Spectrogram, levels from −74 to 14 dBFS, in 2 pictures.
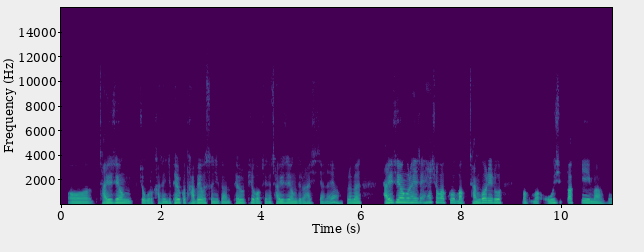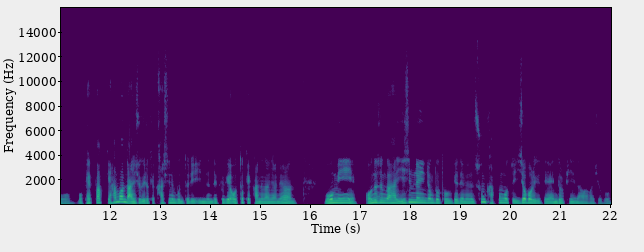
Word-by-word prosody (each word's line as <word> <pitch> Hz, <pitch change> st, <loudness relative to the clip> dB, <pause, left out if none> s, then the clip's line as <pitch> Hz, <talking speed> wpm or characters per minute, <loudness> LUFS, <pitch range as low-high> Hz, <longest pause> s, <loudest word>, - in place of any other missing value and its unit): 어 105 Hz, -1 st, 0 dB, 0.2 s
자유 115 Hz, +4 st, +3 dB
수영 135 Hz, -2 st, +2 dB, 0.2 s
쪽으로 110 Hz, -4 st, -1 dB
가서 95 Hz, +1 st, -6 dB
이제 105 Hz, 0 st, -2 dB
배울 140 Hz, +6 st, +4 dB
거 130 Hz, -, -2 dB
다 105 Hz, -2 st, -2 dB
배웠으니깐 115 Hz, -6 st, 0 dB
배울 125 Hz, +4 st, +1 dB
필요가 140 Hz, -5 st, 0 dB
없으니까 100 Hz, +1 st, -4 dB
자유 115 Hz, +5 st, +1 dB
수영들을 120 Hz, -7 st, 0 dB
하시잖아요. 105 Hz, -, -5 dB
그러면 130 Hz, -1 st, +1 dB, 0.5 s
자유 150 Hz, +6 st, +6 dB
수영을 175 Hz, -1 st, +4 dB
해서 165 Hz, 0 st, -1 dB
해셔 175 Hz, +4 st, -2 dB
갖고 160 Hz, -2 st, +1 dB
막 135 Hz, -1 st, +1 dB
장거리로 145 Hz, +3 st, +3 dB, 0.4 s
막 120 Hz, -3 st, -3 dB
막 115 Hz, -1 st, -2 dB
50 145 Hz, +8 st, -2 dB
바퀴 150 Hz, -3 st, 0 dB
막 100 Hz, -6 st, -1 dB
뭐 85 Hz, -1 st, -11 dB
뭐 95 Hz, -1 st, -9 dB
100 120 Hz, +3 st, -2 dB
바퀴 155 Hz, -5 st, 0 dB
1 185 Hz, +10 st, +1 dB
번도 220 Hz, -2 st, +5 dB
안 110 Hz, +2 st, +5 dB
쉬고 125 Hz, +1 st, -2 dB
이렇게 110 Hz, 0 st, -4 dB
가시는 140 Hz, +7 st, -3 dB
분들이 110 Hz, -4 st, -3 dB
있는데 105 Hz, 0 st, -2 dB
그게 135 Hz, +1 st, 0 dB
어떻게 145 Hz, +7 st, -1 dB
가능하냐면 110 Hz, -1 st, -2 dB, 0.6 s
몸이 150 Hz, -, +4 dB, 0.2 s
어느 170 Hz, +4 st, +3 dB
순간 160 Hz, -4 st, +2 dB
한 145 Hz, -, +2 dB
20 140 Hz, +11 st, +2 dB
레인 175 Hz, -2 st, +2 dB
정도 145 Hz, -3 st, 0 dB
돌게 110 Hz, +2 st, -3 dB
되면은 110 Hz, -2 st, -1 dB
숨 210 Hz, -, 0 dB
가쁜 165 Hz, -4 st, -5 dB
것도 145 Hz, -8 st, -1 dB
잊어버리게 120 Hz, -1 st, +3 dB
돼 105 Hz, -2 st, -3 dB
엔도르핀이 105 Hz, -2 st, -2 dB
나와 85 Hz, -2 st, -7 dB
가지고. 85 Hz, -2 st, -16 dB
120 Hz, 360 characters per minute, -23 LUFS, 105-150 Hz, 0.6 s, 자유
